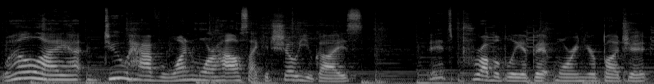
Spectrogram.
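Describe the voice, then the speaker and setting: A woman's voice: lowish voice, expressive, measured pace, faint music behind. A woman playing an upbeat, pushy real-estate agent with a chirpy sales manner in a game roleplay story. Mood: coaxing.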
